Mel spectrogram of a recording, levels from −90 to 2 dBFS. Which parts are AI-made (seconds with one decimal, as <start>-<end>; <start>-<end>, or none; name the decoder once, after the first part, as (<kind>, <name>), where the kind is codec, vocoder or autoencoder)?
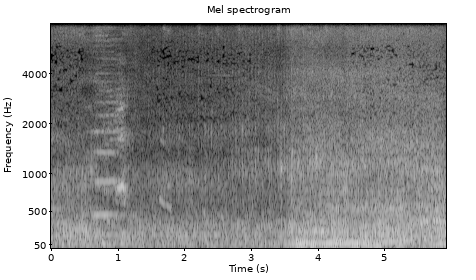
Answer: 0.5-1.5 (codec, SNAC); 3.3-4.5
